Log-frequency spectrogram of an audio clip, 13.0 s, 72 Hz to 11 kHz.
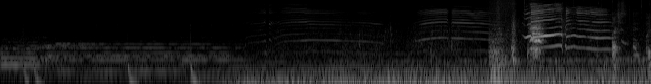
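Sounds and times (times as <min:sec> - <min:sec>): high-pitched crying wails: 0:04.8 - 0:07.7, 0:08.3 - 0:09.8, 0:10.4 - 0:12.8.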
